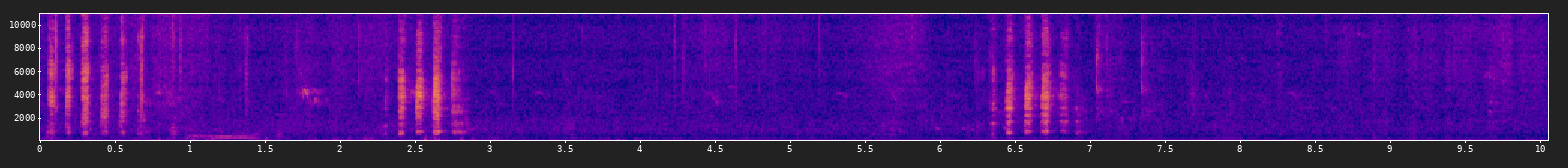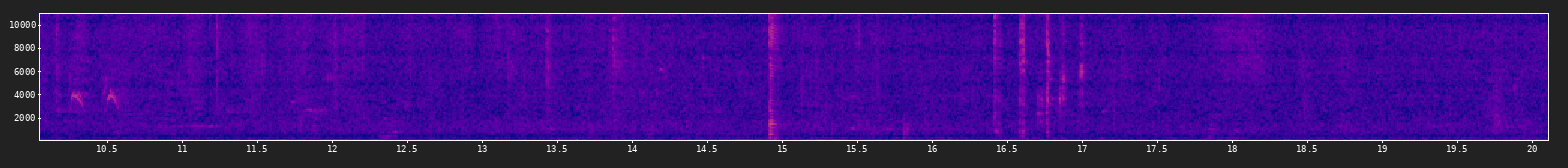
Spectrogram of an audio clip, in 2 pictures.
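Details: Jazmin, a young Nigerian Dwarf goat kid, gives short wavering bleats near the start, around two and a half seconds and again near six and a half seconds, over a steady low rumble that fills the rest.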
